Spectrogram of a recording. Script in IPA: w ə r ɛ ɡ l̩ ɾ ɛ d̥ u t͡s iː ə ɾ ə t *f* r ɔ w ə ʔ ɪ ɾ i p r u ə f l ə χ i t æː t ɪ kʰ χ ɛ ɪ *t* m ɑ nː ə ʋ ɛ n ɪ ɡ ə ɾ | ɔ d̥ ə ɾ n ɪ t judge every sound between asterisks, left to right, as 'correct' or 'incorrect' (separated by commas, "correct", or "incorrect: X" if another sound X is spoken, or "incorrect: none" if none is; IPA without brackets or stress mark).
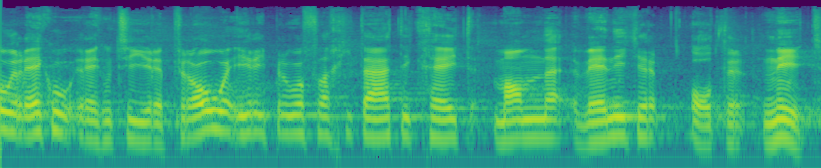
correct, correct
